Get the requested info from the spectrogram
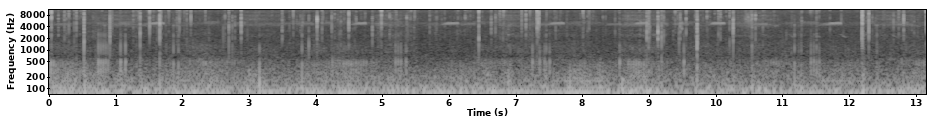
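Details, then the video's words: Sleeping kitties purring beside a crackling fireplace in a spring garden ambience: a steady, deep rumbling purr runs throughout, overlaid with sharp fire crackles and short high chirps repeating every second or so. "Sleeping Purring Kitties"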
